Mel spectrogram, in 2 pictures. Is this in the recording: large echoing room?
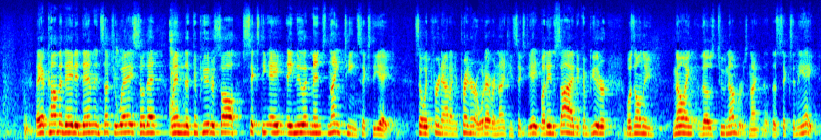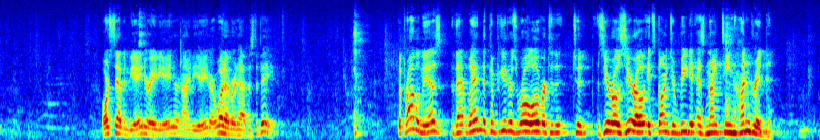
yes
